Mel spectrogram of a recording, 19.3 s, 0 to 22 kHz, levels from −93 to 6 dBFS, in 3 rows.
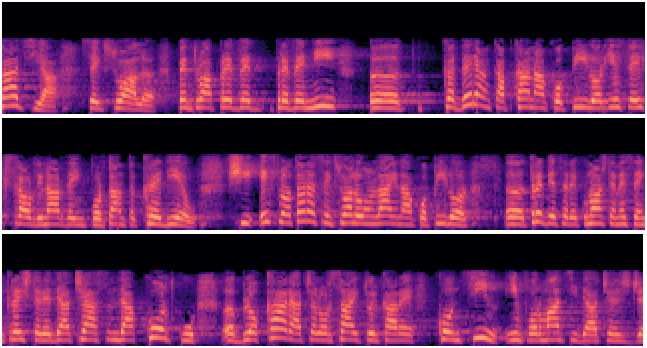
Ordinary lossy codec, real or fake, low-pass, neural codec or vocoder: none; real; 5.4 kHz; none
